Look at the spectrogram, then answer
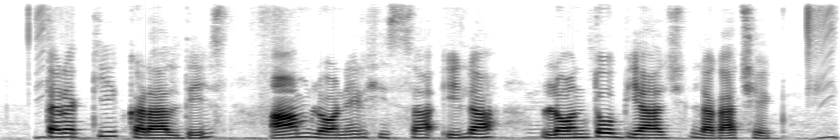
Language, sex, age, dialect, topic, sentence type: Magahi, male, 25-30, Northeastern/Surjapuri, banking, statement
